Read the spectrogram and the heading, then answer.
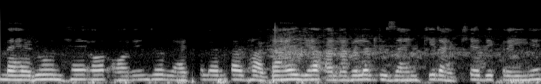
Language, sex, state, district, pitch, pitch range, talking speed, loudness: Hindi, female, Uttar Pradesh, Jalaun, 215 Hz, 200-220 Hz, 200 wpm, -17 LUFS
